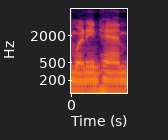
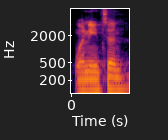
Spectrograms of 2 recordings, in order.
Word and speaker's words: Whittington: just Xavier worthy like Jordan Winningham gets or uh yeah Woody Winnington that's how you say it actually um is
